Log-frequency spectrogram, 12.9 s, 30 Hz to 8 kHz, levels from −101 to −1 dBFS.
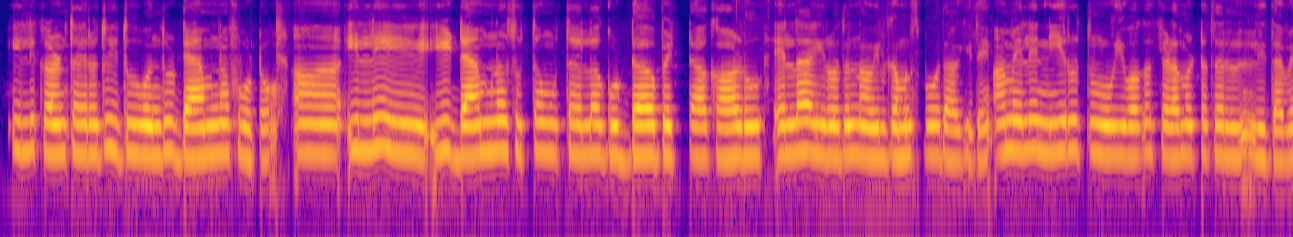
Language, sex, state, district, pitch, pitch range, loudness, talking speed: Kannada, female, Karnataka, Dharwad, 210 Hz, 205-220 Hz, -18 LUFS, 125 wpm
